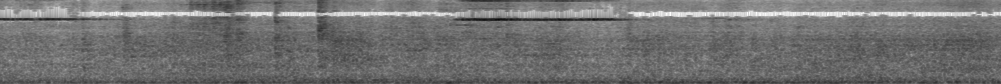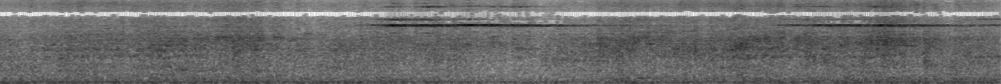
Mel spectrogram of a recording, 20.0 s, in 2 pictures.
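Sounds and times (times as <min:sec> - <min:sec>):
high squeal: 0:00.0 - 0:01.2, 0:04.5 - 0:06.4, 0:13.7 - 0:16.3, 0:17.6 - 0:20.0
freight train wheels rumbling: 0:00.0 - 0:20.0.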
